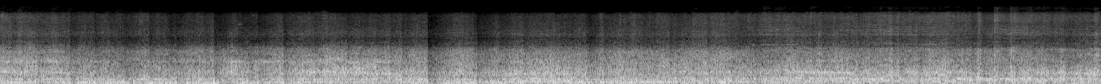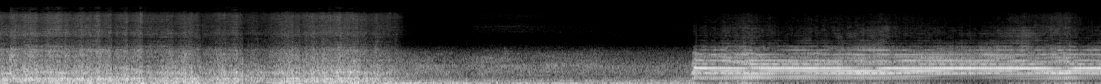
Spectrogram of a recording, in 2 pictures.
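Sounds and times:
wheels clattering over rail joints: 0:00.0 - 0:14.9
freight train wheels rumbling: 0:00.0 - 0:22.0.

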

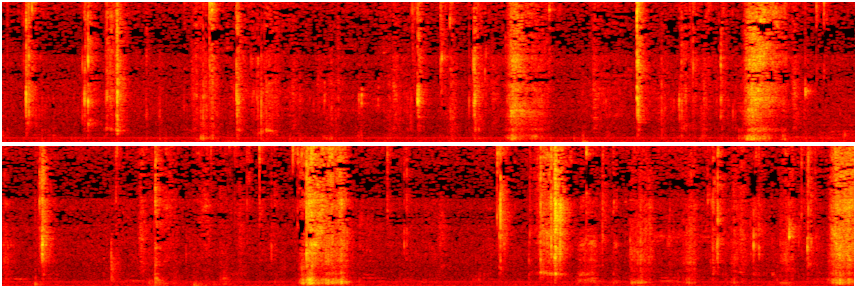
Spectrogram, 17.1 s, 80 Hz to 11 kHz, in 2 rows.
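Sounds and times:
chewing and mouth clicks: 0:00.2 - 0:05.0, 0:13.4 - 0:17.0.

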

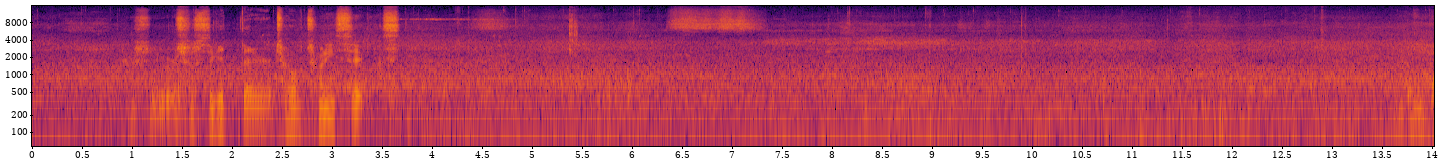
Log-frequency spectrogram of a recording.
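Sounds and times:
street traffic hum: 0:00.0 - 0:14.0.

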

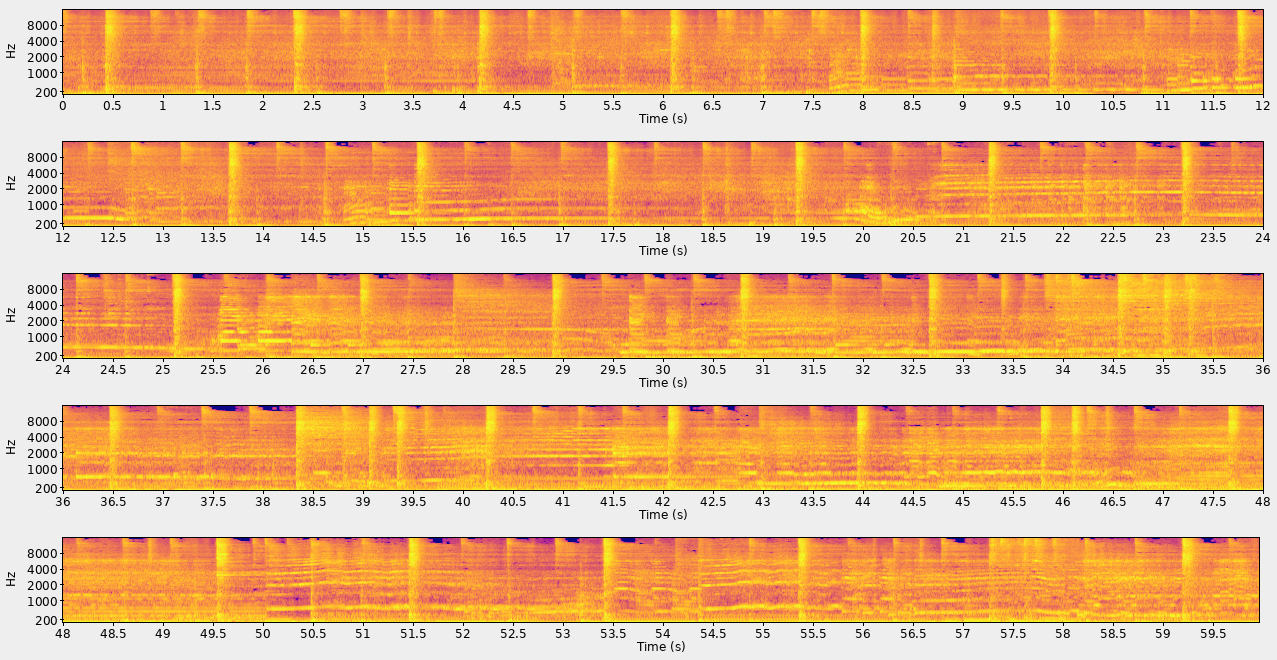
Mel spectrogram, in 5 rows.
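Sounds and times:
bass guitar: 0:00.0 - 0:59.9
drum kit: 0:00.0 - 0:59.9
electric guitar bending notes: 0:00.0 - 0:59.9.

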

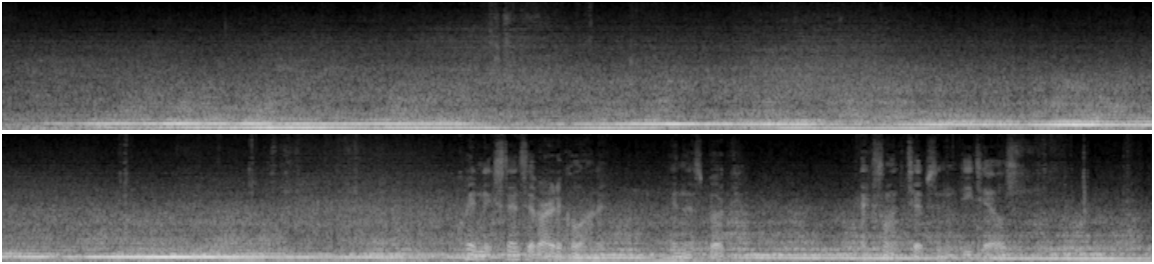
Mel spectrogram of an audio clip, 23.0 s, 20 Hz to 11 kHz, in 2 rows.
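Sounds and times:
engine drone: 0:00.0 - 0:23.0.

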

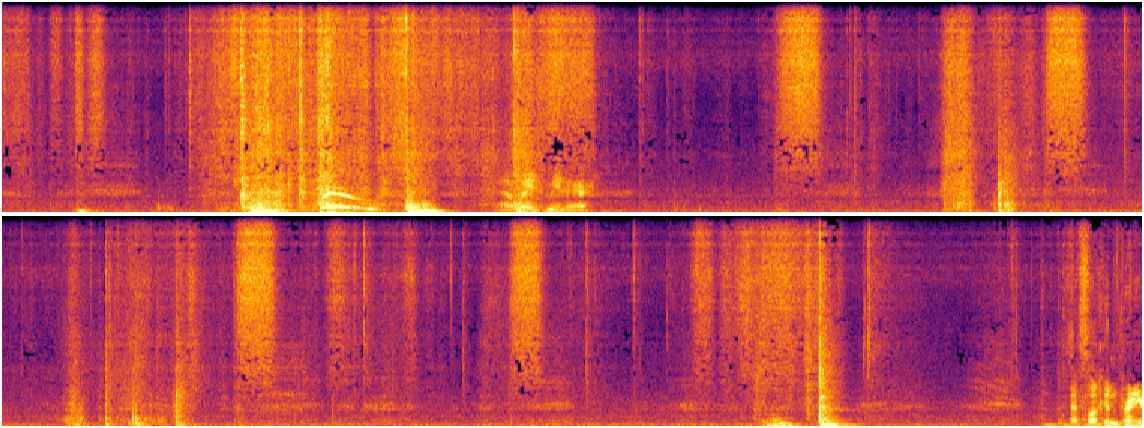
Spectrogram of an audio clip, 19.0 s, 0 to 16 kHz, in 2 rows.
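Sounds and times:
metal pipe scuffing and rubbing: 0:15.3 - 0:16.3.

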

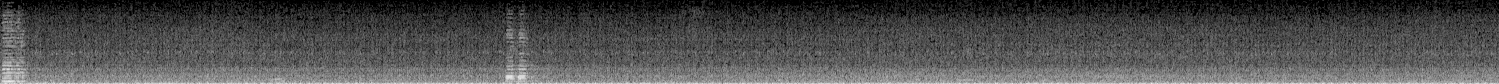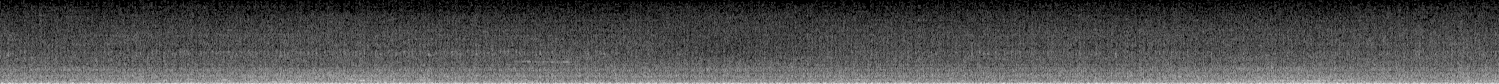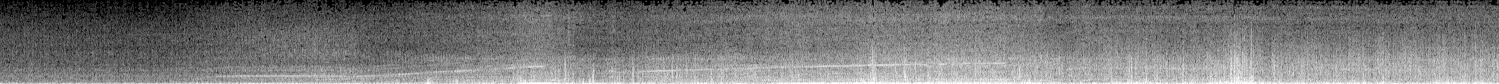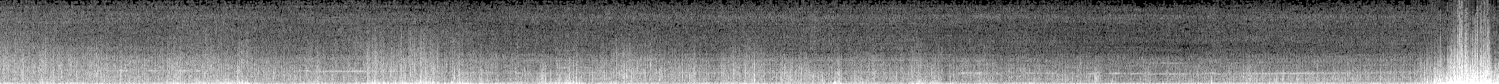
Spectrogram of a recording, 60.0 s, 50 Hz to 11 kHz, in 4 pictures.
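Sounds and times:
motorcycle engine idling: 0:00.0 - 0:32.3
motorcycle accelerating through gears: 0:30.9 - 0:59.9.

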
